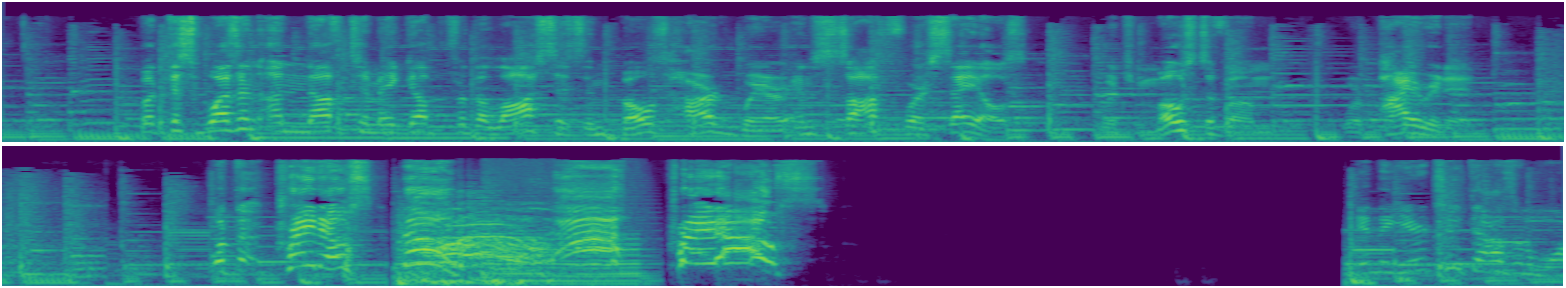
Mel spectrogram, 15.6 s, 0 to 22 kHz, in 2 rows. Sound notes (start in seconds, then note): 10.0 crowd Gasping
